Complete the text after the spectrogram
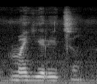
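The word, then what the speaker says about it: magiritsa: We call it Magyritsa. – Magyritsa. How do you spell that? – M-A-G-I-R-I-C-H-A. – Magyritsa.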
